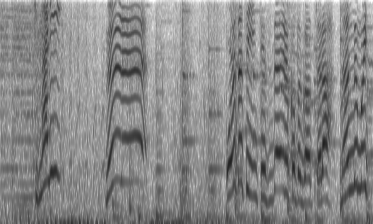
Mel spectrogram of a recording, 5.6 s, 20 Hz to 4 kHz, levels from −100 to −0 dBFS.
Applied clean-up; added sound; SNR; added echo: none; Bird; 11 dB; none.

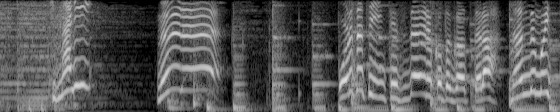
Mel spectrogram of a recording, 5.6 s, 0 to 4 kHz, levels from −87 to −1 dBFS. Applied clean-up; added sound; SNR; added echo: none; none; none; none.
